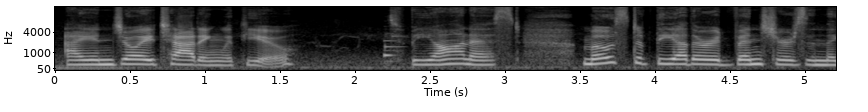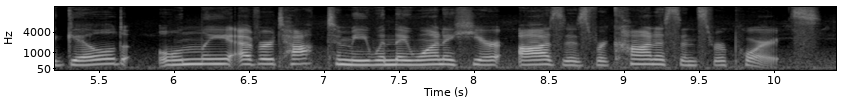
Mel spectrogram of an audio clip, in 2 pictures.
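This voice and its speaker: Woman playing pompous high-voiced teenage self-styled princess. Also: steady tone, moderate pace, a bit bright, slight background noise, natural voice. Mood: sincere, plain. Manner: pompous, archaic, theatrical diction. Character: theatrical teenage girl adventurer posing as grandiose princess. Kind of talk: video game cutscene voice acting.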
